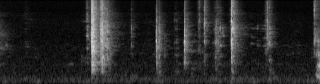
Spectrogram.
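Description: Eating utensils clicking and scraping against a plate and a plastic yogurt tub: a short scrape about a second in, then a string of sharp, separate clicks.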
